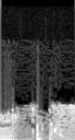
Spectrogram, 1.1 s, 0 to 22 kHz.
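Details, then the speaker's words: Loud snoring in a Russian TV segment on sleep apnea, which names loud snoring as the main symptom, with overweight, high blood pressure and enlarged tonsils as risk factors, and breathing pauses of 20 seconds to 2–3 minutes. "группе риска по этому заболеванию люди с избыточным весом повышенным давлением увеличенными миндалины но главный симптом громкий кран"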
